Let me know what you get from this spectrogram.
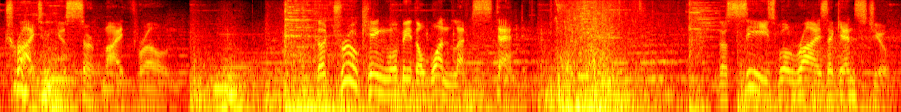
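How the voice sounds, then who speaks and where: A man's voice: mid-range voice, very animated, slow pace, long pauses, over loud music. An actor playing a proud, stern warrior king in a video game, speaking in a regal, formal, commanding manner. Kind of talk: dramatic video game dialogue.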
